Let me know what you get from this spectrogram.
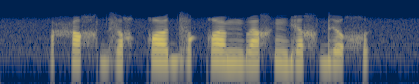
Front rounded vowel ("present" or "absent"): present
